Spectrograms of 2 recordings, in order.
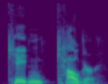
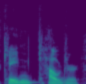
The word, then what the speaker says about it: Kaden Cowger: by the name of Kaden cower now I had been PR mispronouncing his name for for years it's Kaden cowger he started out now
